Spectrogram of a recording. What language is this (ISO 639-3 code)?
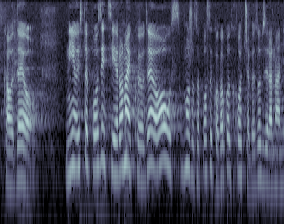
hrv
